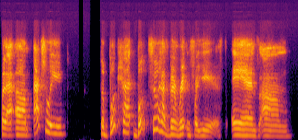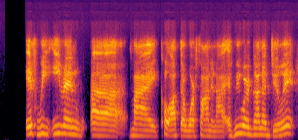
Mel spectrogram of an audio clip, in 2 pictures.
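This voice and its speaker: A woman's voice: lowish voice, expressive, a little slow, dull audio. A woman giving casual, candid interview answers as a guest author, chatty and emphatic. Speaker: guest, author and audio drama writer-producer.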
